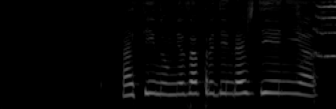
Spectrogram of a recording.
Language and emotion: Russian, positive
